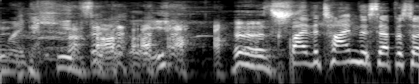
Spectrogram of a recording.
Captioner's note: group laughing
